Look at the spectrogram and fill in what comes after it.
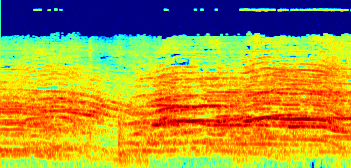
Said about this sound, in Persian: یه دست بزنید براش.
